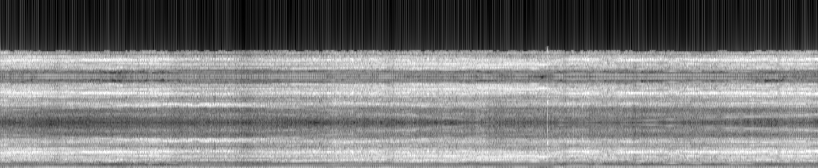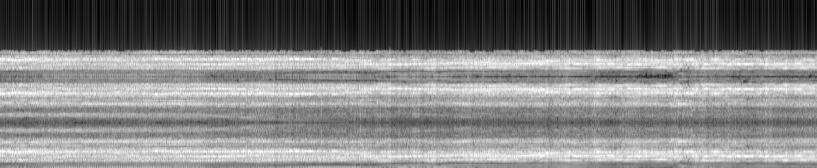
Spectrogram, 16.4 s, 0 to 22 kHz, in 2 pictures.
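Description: Triumph Daytona 675's three-cylinder engine under hard track riding. Its pitch falls as the bike slows, then climbs and drops again through the corners, with a quick gear change about a second before the end. Wind rushes over the fairing throughout.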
